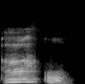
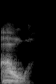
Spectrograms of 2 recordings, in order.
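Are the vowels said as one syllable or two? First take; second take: two; one. First: The two vowels are said as separate syllables. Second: The two vowels are glided into one syllable. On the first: The vowels do not form a diphthong here. The speaker calls it right. "Avem A-U" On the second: The vowels form a diphthong. The speaker calls it wrong. "Nu pronunțăm au, cum ar trebui să pronunțăm diftongul"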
